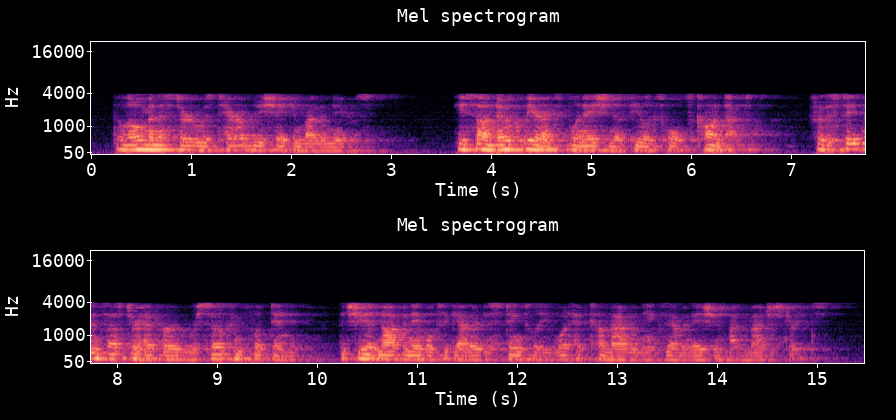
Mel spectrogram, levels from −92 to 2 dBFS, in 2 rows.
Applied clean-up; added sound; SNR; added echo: none; none; none; reverberation time 1.1 s.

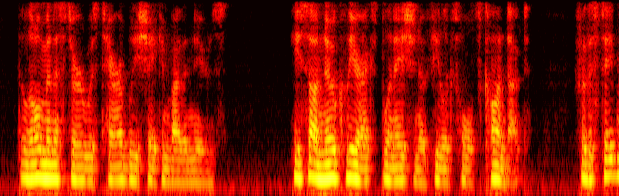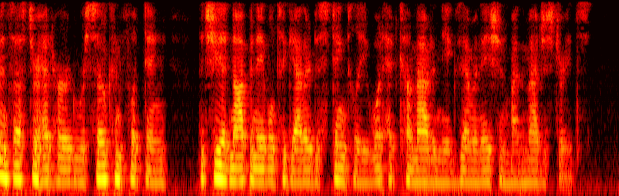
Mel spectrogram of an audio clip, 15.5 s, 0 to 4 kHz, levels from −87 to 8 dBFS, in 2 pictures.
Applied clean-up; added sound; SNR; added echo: none; none; none; none.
